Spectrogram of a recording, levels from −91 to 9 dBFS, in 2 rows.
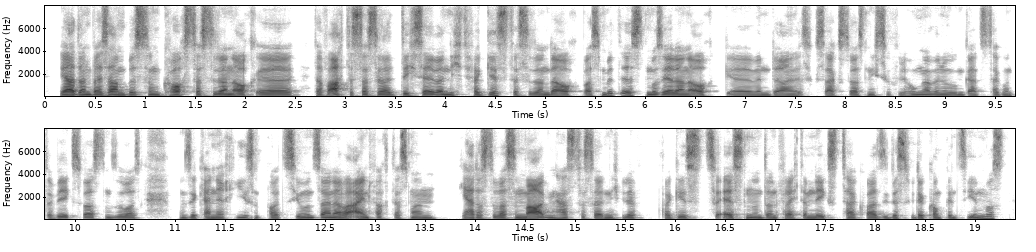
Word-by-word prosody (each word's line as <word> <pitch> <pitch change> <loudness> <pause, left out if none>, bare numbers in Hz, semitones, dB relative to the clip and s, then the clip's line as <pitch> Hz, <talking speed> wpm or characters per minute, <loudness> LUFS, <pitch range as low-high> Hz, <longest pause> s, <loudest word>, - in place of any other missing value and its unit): ja, 140 +1 +9
dann 135 -3 +3
beisammen 135 +3 +4
bist 135 -1 +4
und 120 -1 -1
kochst, 140 +1 +3
dass 125 0 +2
du 120 - -4
dann 120 -1 +3
auch, 115 +1 +2
äh, 115 -1 +3 0.2
darauf 115 - -3
achtest, 130 -1 +6
dass 125 0 +3
du 125 - +2
halt 115 -1 -1
dich 120 0 +2
selber 130 +2 +4
nicht 130 +1 -3
vergisst, 145 +7 -1
dass 120 0 -1
du - - -10
dann 110 0 -1
da 110 - +4
auch 110 0 +1
was 105 +2 -1
mit 165 +5 -5
isst. 155 -3 0
Muss 130 +1 -1
ja 120 -2 +4
dann 115 -1 +2
auch 110 - +1
g - - -13
äh, 105 0 -3
wenn 105 0 -6
du - - -6
da 105 +1 -2
s - - -9
g - - -9
sagst, - - -3
du - - -3
hast 110 +1 -5
nicht 115 +2 -4
so 115 - -7
viel 110 -1 -14
Hunger, 125 0 -4
wenn 115 -1 -5
du 110 -1 -5
'n 110 - -6
ganzen 105 0 -3
Tag 110 -1 -9
unterwegs 115 +5 -4
warst 125 0 -3
und 115 - -7
so 115 0 -6
was, 115 0 -4 0.3
muss 115 0 -8
ja 110 - -2
keine 110 -1 -3
Riesenportion 125 -2 -2
sein. 125 -1 +2
Aber 115 -1 +3
einfach, 120 +3 0
dass 120 0 -2
man 110 0 -5 0.2
ja, 110 0 0
dass 115 +1 0
du 115 - -5
was 110 -1 +2
im 110 - -1
Magen 120 +6 +6
hast, 130 -2 -1
dass 120 - -2
du 110 - -3
halt 105 0 -1
nicht 110 +1 -7
wieder 115 -1 -3
v 115 - -30 0.2
vergisst 115 +1 0
zu - - 0
essen 130 - +2
und 115 -1 -4
dann 110 - -3
vielleicht 110 0 -5
am 110 - -2
nächsten 110 +1 -1
Tag 115 -1 -4
quasi 110 0 -2
das 110 -1 0
wieder 110 - -2
kompensieren 115 +4 -5
musst? 170 +1 -2
115 Hz, 285 wpm, -25 LUFS, 110-125 Hz, 0.3 s, ja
